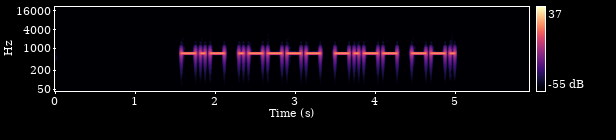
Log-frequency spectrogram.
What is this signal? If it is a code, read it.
Morse code, heard as a keyed tone, about 20 wpm, 700 Hz. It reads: K1YG
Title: Speed Racing - USA 1x2 Call Signs 17wpm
